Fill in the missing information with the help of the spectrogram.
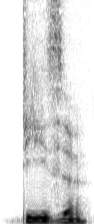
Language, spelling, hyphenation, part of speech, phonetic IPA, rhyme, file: German, diese, die‧se, pronoun, [ˈdiːzə], -iːzə, De-diese.ogg
- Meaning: 1. nominative feminine singular of dieser; "this" 2. accusative feminine singular of dieser; "this" 3. nominative plural of dieser; "these" 4. accusative plural of dieser; "these"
